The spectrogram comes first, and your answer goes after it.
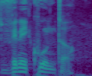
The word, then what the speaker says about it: Vinikunta: And I looked up the pronunciation. It's Vinikunta. So that's what we're doing today.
